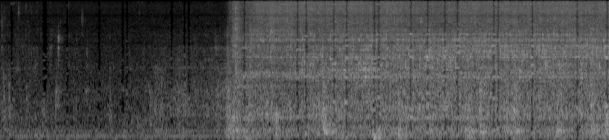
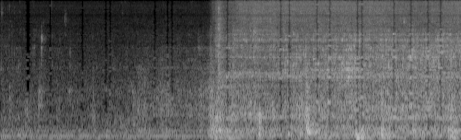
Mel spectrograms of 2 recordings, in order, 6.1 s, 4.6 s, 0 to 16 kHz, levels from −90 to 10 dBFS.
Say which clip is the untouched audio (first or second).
second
